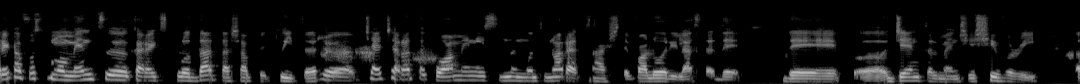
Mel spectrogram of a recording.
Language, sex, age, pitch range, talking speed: Romanian, female, 20-39, 175-265 Hz, 160 wpm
